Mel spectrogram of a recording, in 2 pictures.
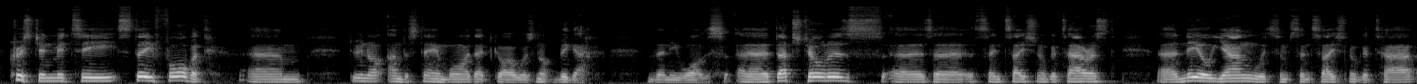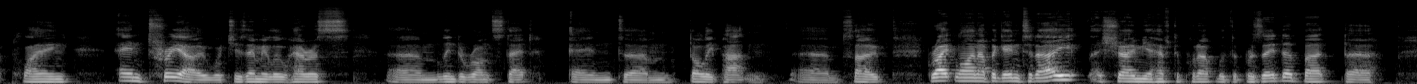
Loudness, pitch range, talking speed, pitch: -24 LUFS, 115-145 Hz, 140 wpm, 125 Hz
